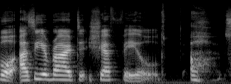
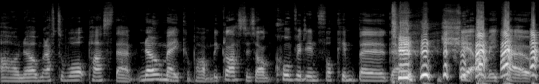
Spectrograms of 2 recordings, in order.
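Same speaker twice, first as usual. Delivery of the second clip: loud, put-on mortified, panicked dread; 7 dB louder than usual. Retelling thoughts before walking past a queue: imitating own mortified panic. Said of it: "I was so mortified".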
